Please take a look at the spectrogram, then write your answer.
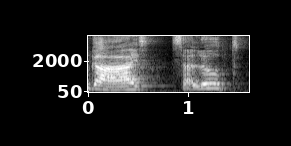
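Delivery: ordinary talk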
